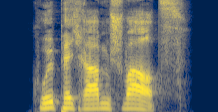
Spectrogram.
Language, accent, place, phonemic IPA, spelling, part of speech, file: German, Germany, Berlin, /ˌkoːlpɛçʁaːbn̩ˈʃvaʁt͡s/, kohlpechrabenschwarz, adjective, De-kohlpechrabenschwarz.ogg
- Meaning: intense, non-reflective black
